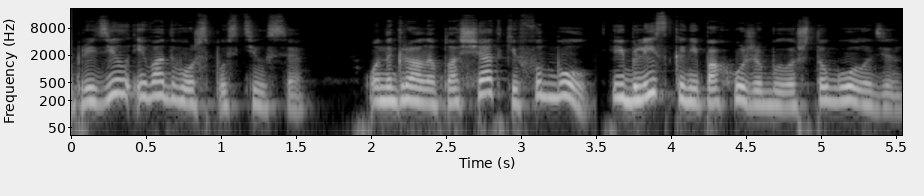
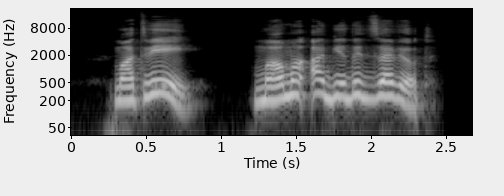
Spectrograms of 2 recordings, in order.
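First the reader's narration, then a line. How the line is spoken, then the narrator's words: Shouting. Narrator (Russian): крикнул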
